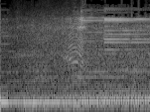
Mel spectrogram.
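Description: Electric guitar played through an amplifier, a low note held and ringing steadily.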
